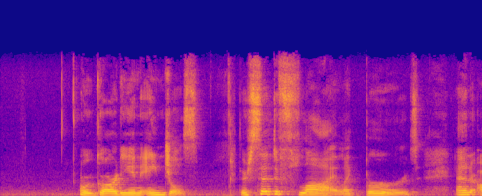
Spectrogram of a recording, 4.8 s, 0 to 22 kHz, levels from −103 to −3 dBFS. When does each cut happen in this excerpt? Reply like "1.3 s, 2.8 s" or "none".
2.3 s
